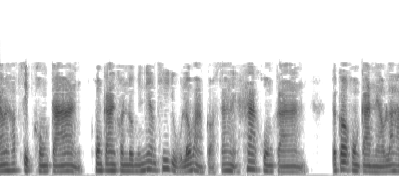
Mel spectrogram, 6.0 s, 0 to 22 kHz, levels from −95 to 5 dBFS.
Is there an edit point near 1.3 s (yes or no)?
yes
